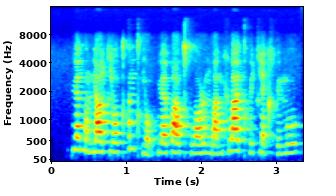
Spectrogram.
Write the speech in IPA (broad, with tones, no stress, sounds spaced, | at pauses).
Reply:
p ɥ ɛ˥ n̪ w ɔ˨ n̪ j ɑ˥ ʊ̯ t͡ɕ j o˧˥ ʊ̯ t̪ʰ ə˥ n t̪ʰ j o̰˨˩ ʊ̯ p ɥ ɛ˧˥ p ɑ˧˥ ʊ̯ t̪ʰ w ɔ˧˥ ɻ u˧ n̪ w a˧˥ n ʂ w a˥ ɪ̯ t̪ʰ y˧˥ t͡ɕ j ä˧ t͡ɕʰ y˧˥ m u˥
